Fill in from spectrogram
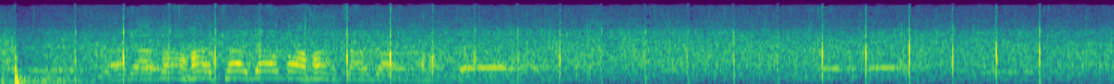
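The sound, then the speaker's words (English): An audience clapping their hands unto the Lord during a church service claps in a steady, even rhythm, sharp crisp claps repeating about every third of a second, with voices heard over the first half before the clapping carries on alone. “You're clapping unto him.”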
